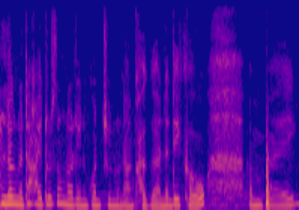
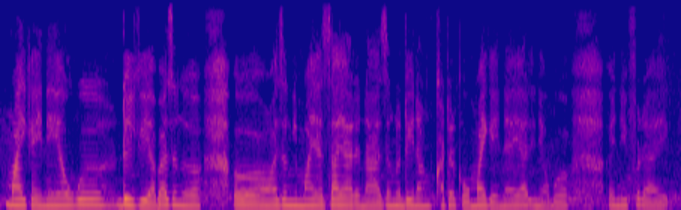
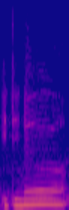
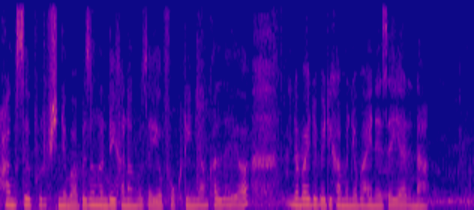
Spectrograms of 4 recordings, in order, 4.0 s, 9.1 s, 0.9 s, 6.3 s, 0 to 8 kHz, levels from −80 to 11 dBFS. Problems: none marked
